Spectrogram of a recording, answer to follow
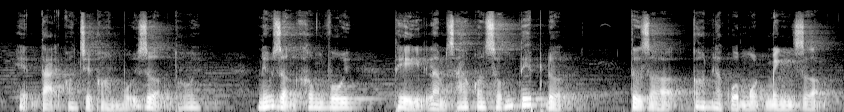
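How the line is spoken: Soft gentle, muffled. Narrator (Vietnamese): Vân áp mặt vào vai lão, nhỏ nhẹ

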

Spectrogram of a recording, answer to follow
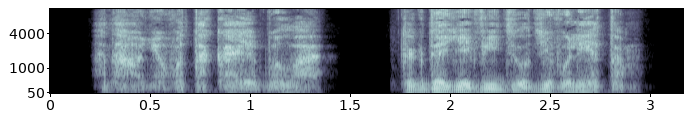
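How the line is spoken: Whisper in ear. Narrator (Russian): зашептал Гарри на ухо Гермионе

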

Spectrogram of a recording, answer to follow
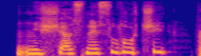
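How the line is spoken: Timid babble. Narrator (Russian): пролепетала Джанет

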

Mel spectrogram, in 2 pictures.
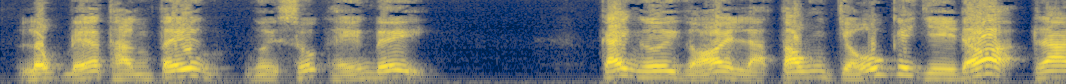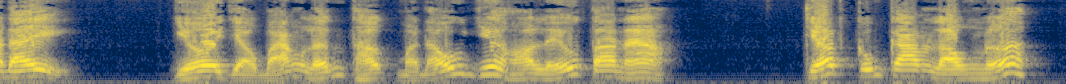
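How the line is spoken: Roaring. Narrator (Vietnamese): gầm lên

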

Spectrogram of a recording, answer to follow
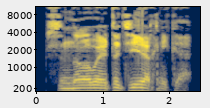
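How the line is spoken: Growl. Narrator (Russian): зарычал

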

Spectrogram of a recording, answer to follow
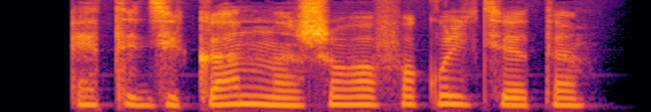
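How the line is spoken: Whispering. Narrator (Russian): прошептала Сельма

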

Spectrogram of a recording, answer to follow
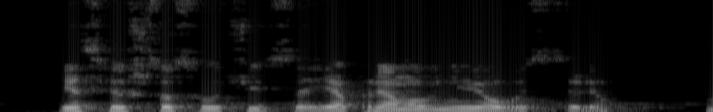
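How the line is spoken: Grim. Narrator (Russian): мрачно сказал он

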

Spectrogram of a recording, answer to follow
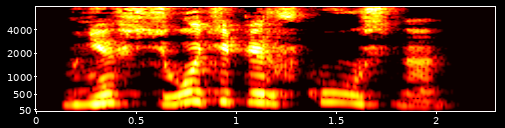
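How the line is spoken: Merchant exclaiming. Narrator (Russian): воскликнул купец

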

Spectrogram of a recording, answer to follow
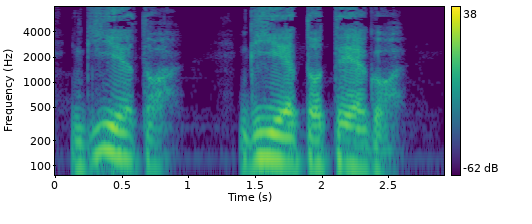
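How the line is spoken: Barely audible whisper. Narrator (Russian): Едва слышно прошептал Шейр

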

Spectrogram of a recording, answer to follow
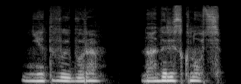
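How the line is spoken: Whispered remark. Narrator (Russian): шепотом заметил Даня

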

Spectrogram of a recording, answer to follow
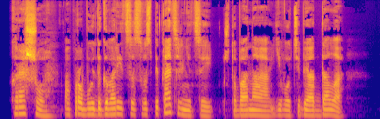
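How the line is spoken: Sighing. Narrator (Russian): вздохнула Зоя

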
